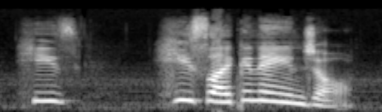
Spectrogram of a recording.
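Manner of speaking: high, loud, impassioned outburst; stumble, then declare it passionately; fiery defence. A narrator's reading. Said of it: "Mary's eyes flashed fire".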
